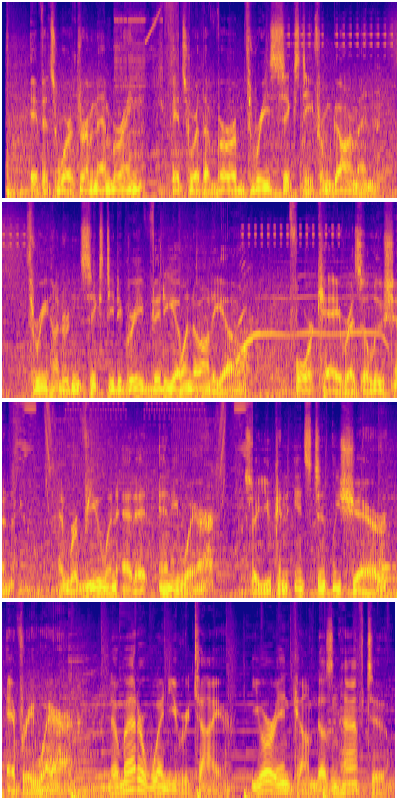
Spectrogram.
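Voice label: commercial, voice actor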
